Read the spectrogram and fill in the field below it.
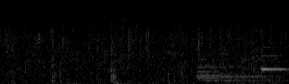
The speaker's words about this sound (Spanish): Llueve.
